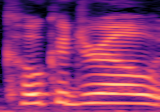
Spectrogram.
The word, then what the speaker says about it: Kokadrill: It's pretty phonetic. It sounds like a what do you call it? Prescription.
